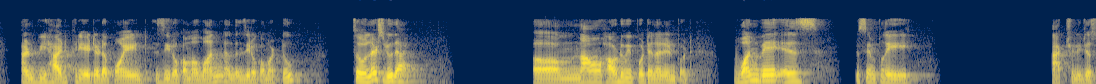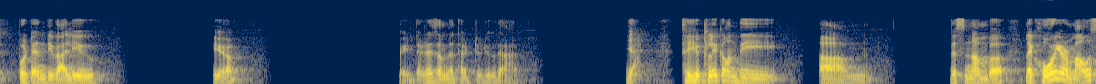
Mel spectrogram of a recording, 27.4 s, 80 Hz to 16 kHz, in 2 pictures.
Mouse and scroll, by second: 5.6 click, 8.8 middle click, 9.4 drag, 10.4 click, 13.1 click, 14.4 click, 14.7 click, 15.1 click, 15.4 click, 16.0 click, 16.4 click, 17.1 middle click, 17.5 click, 18.4 middle click, 18.7 click, 19.6 click, 20.1 click, 20.6 click, 21.4 click, 21.7 click, 22.9 click, 23.7 click.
